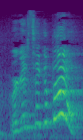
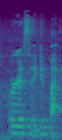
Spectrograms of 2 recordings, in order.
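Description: First: High, lilting goodbye rising at the end; high singsong. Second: Soft, low goodbye, falling away; low and hushed. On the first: Coach reminds viewers to sign off, high singsong. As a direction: lift it way up, playfully. Same line repeated in contrasting pitch. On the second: Coach repeats the sign-off reminder, low and hushed. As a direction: bring it right down, quietly. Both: Shown as a demonstration.

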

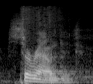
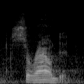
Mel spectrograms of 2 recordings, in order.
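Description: First: "surrounded." landed low but louder, falling; emphasis on surrounded. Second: Said in the usual way. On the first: Shown as a demonstration. Pastor stressing "surrounded." to his congregation, low and louder. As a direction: lean hard into "surrounded.". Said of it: "that was God's emphasis on that last word". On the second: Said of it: "that last word".

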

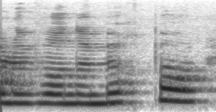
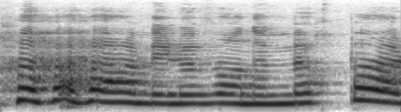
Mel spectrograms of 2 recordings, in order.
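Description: First: A lighter mocking echo of le vent ne meurt pas; teasing repeat. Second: Mocking laughter, higher and louder; laughing reply. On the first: Pierrot repeats his taunt to the wind, teasing. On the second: Pierrot laughs at the pleading wind, mocking. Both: A narrator's reading. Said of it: "répondit en riant".

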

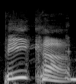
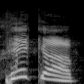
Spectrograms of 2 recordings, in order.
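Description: First: "P cup" said as the letter P then cup; P cup pronunciation. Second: Said in the usual way. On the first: Shown as a demonstration.

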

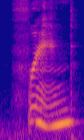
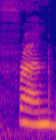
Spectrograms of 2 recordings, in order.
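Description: First: "friend" said as "freend"; "friend" rhyming with "fiend"; misspelt pronunciation. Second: Said in the usual way. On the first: Shown as a demonstration. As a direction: say "friend" with a long ee, as if spelt freind. Reads out the misspelling "freind.

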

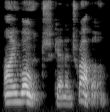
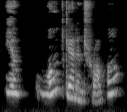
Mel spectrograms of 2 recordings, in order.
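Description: First: Calm him down; reassuring Crowley. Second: Worried Aziraphale. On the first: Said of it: "Crowley reassures him". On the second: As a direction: ask it small and worried. Aziraphale asks again. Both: Acted.

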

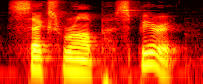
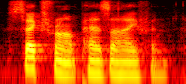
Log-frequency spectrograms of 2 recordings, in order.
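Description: First: "sex romp" spoken slowly and distinctly for students to write down; slow dictation. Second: Said in the usual way. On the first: Shown as a demonstration. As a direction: read out slowly, word by word, for dictation.

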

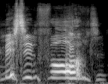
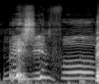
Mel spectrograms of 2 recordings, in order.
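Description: First: Slow, loud, high mocking cry; hammed-up outraged yell; mock conspiracy rant. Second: High, shouted echo of the word; hammed-up outraged cry; mock conspiracy rant. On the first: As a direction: shout it like a ranting truther. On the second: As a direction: throw it out again, mocking. Repeated mocking cry.

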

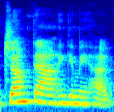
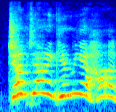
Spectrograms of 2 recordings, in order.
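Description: First: Said in the usual way. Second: Pleading plea. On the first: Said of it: "And I said". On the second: Retold or imitated. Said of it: "I'm gonna start crying right now".

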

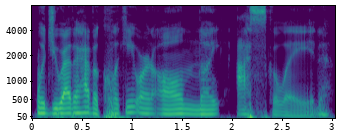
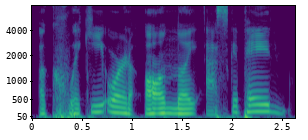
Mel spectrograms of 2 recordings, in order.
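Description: First: "escalade" said like the car, es-ka-LADE; misread word. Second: "escapade" said properly, es-ka-PADE; corrected word. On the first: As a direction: slip and say "escalade" with an L sound. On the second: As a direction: fix it to "escapade" with a P sound. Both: Real, not acted. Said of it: "Or escapade".

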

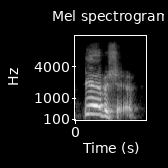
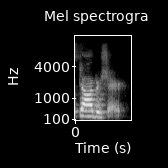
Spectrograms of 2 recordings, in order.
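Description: First: British pronunciation. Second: Derbyshire said with DAR as first syllable; American-sounding DAR-buh-sher for Derbyshire; corrected pronunciation. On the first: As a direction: say Derbyshire like a British period drama. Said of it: "I know that because I watch Pride and Prejudice". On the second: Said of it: "I go to Dar-, oh, it's". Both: Shown as a demonstration.

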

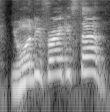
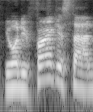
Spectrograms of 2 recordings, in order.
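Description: First: Pitched well up on "Frankenstein?", rising in disbelief; surprised question. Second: Said in the usual way. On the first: Real, not acted. Co-host double-checks which film, with a surprised rise. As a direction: ask "you wanna do Frankenstein?" high, startled.

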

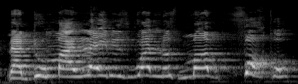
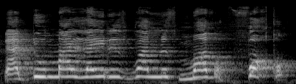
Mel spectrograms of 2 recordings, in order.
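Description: First: High-pitched hype call to the crowd; comedian's crowd hype. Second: High, rising hype call in a put-on voice; comedian's crowd hype. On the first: Retold or imitated. Imitating a comedian firing up the women in the crowd, high hype call. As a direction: work the room like a stand-up hyping the women. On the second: Repeating the comedian's line to the crowd, high rising hype call. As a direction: rev up the ladies like the comic did on stage. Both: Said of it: "she used to get up there and say".

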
